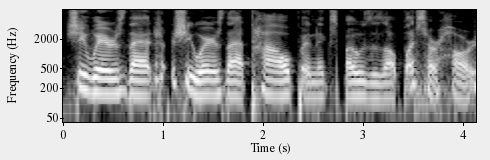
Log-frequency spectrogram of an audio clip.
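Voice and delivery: slow, sweet Southern backhanded gossip; southern accent. Retold or imitated. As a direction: purr a Southern put-down with a smile. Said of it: "if you got that accent".

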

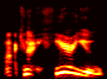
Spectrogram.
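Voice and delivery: loud, high mock plea; exasperated plea. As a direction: raise the voice and stretch the plea out. Son pleading with too-quiet mother.

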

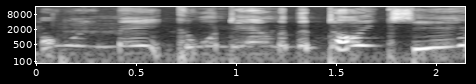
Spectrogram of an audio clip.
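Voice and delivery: high whispered mock Cape Breton accent. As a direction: tease him in a breathless whispered Cape Breton voice. Mimicking the Cape Breton guy.

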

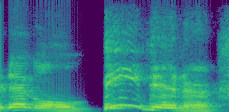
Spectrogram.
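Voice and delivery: ordinary delivery, nothing marked

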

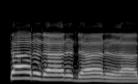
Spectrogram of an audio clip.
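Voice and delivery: blithely da-da along, hammed up; mock oblivious. Preacher playing a naive person heading for a cliff, mock oblivious.

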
